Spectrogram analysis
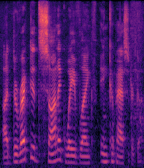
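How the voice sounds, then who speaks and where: A man's voice: a little high, lively intonation, normal speed, lightly acted. A man playing a shy, easily flustered gadget maker for a secret agent in an audio roleplay, speaking nervously and stammering. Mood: flustered, awkward. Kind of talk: scripted ASMR roleplay, one side of a dialogue.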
